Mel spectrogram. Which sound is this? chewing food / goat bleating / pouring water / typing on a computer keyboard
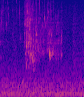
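pouring water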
